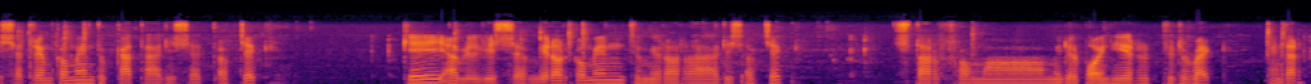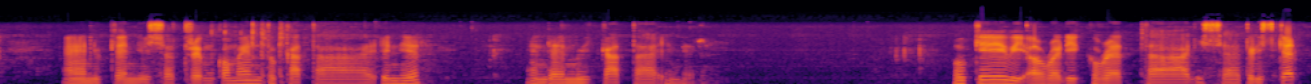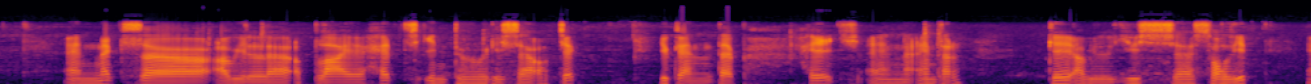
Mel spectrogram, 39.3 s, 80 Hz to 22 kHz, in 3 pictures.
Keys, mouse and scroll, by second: 0.0-0.4 typing, 1.0 click, 3.5-3.9 scroll down 1, 3.9 middle click, 4.2 space, 5.0 m, 5.5 space, 6.7 click, 8.3-8.6 scroll down 1, 8.6 middle click, 9.1-9.4 scroll up 1, 9.4 space, 10.7 click, 12.5 space, 12.8-13.1 scroll down 1, 13.1 middle click, 13.5-14.3 scroll up 1, 14.3 middle click, 15.0 t, 15.4 space, 15.7-16.5 scroll up 1, 16.5 click, 17.8 scroll down 1, 18.1 middle click, 18.5-19.7 scroll up 1, 19.7 click, 21.8-22.5 scroll down 1, 22.5 middle click, 23.1-23.6 scroll down 1, 23.6 middle click, 24.1 space, 25.8-26.2 scroll down 1, 26.2 middle click, 28.0 m, 28.5 space, 29.2 click, 30.7 space, 30.8 click, 33.9 h, 35.3 space, 37.7 click.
